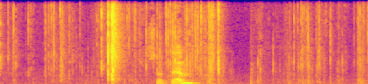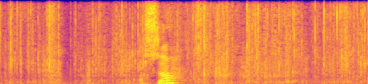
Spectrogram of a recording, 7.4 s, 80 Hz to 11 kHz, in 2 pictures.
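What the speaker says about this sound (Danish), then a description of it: "Lad os lige få pakket ud af det her tape" Packing tape peeled off the box of a Lenovo Flex 14 laptop, two crinkly ripping pulls about four seconds apart, close and fairly loud, with someone talking briefly between them.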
